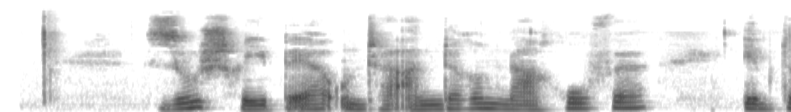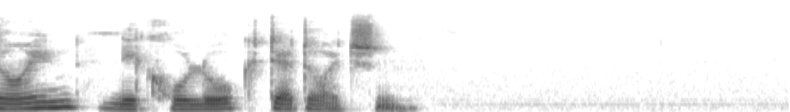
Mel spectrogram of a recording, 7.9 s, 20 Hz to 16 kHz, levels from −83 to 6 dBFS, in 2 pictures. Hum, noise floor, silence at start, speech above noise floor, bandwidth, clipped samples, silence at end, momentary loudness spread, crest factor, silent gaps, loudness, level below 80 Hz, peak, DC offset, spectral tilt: none; -69 dBFS; 0.2 s; 44 dB; 10 kHz; under 0.1%; 1.9 s; 12 LU; 20 dB; none; -27 LUFS; -72 dBFS; -6 dBFS; under 0.1%; -5.5 dB/octave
